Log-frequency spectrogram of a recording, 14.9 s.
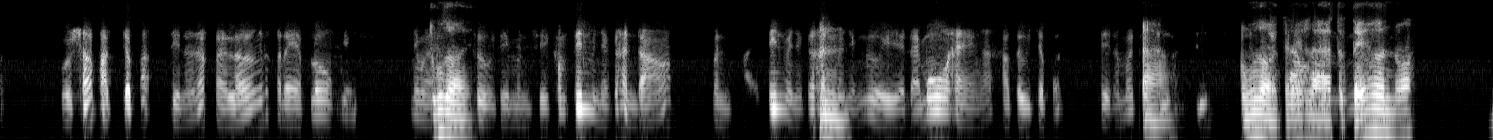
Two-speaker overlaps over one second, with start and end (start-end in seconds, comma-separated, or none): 12.5-13.8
